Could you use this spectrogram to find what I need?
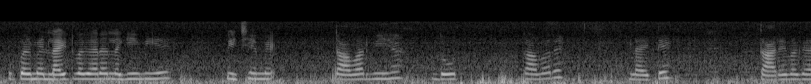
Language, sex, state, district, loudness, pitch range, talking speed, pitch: Hindi, female, Bihar, Darbhanga, -28 LUFS, 235-255 Hz, 140 wpm, 245 Hz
